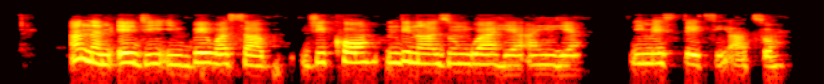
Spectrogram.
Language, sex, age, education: Igbo, female, 15-29, tertiary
